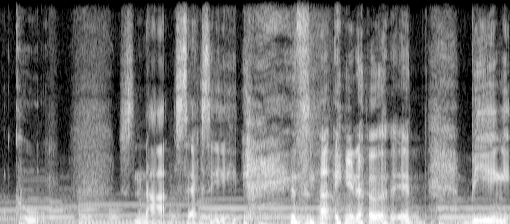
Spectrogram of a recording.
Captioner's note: laughing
